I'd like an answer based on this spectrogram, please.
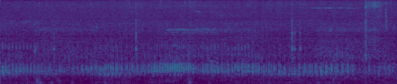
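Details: Frogs spawning in Silton Forest, many calling together in a dense, continuous, low purring croak chorus.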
